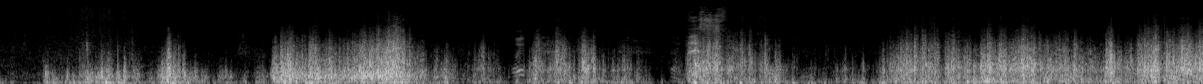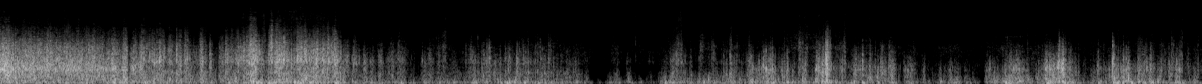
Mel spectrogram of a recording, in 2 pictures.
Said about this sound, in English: It's windy up here.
